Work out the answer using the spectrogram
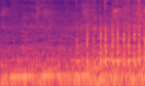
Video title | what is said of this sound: hondac click isue | yan ang tunog nya, guys, pag may issue yung inyong gearings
